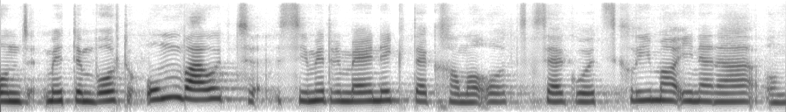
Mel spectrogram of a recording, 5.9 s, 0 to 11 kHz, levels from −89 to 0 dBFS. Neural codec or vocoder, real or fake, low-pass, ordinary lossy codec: codec, 24 kHz, 1.2 kbps, DualCodec; fake; 9.9 kHz; AAC, 64 kbps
